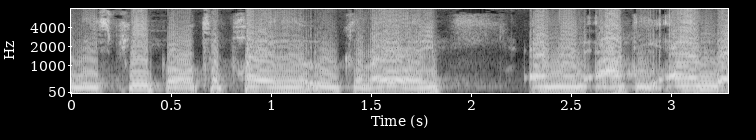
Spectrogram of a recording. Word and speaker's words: ukulele: Now, you have to say it correctly, because if you've been in Hawaii, you can't say a ukulele, because that's the American way of saying it. But in Hawaii, it's an ukulele. That's how you pronounce it.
